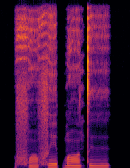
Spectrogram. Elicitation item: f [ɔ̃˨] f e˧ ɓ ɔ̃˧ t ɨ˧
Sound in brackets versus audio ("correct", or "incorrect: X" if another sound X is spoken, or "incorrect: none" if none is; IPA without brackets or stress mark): correct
